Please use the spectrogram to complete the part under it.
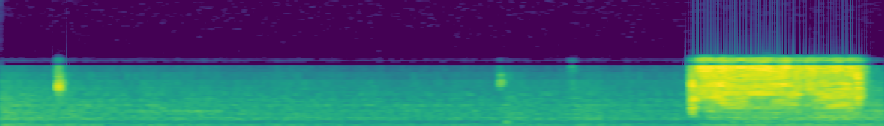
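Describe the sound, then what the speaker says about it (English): A man's electric toothbrush buzzes for about a second after a quiet stretch. The steady, close motor whir starts and stops abruptly, alone over faint room hiss. "It has to be electric because I'm lazy like that."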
